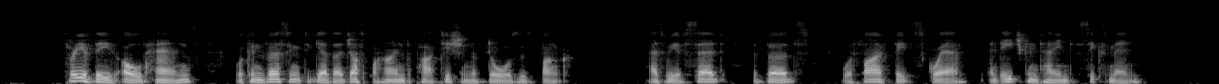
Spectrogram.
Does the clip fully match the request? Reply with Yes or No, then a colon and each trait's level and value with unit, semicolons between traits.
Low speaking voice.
Yes: low, 100 Hz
